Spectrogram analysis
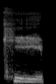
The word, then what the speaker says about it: Quay: Quay Walker needs the Irish pronunciation of Quay, which is, I believe, key, by the way.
